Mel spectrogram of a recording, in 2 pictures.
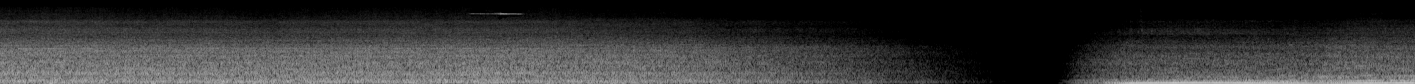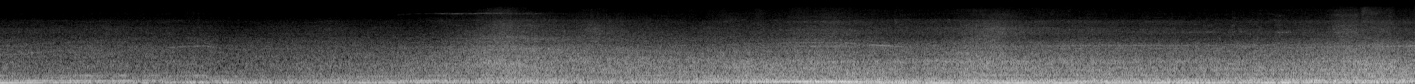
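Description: A car engine hums and tyres roll steadily on the road.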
